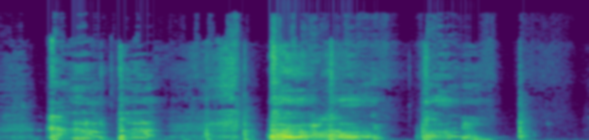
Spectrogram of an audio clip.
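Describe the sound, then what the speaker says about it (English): Several harsh chesty coughs and throat clearing come in bursts with short pauses between them, close and fairly loud, with no other sounds. "I'm sorry, I'm coughing"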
